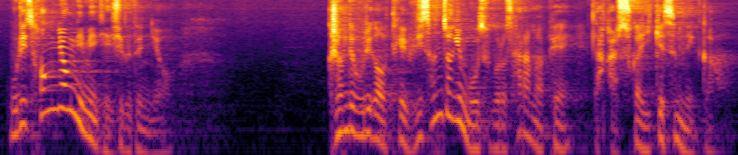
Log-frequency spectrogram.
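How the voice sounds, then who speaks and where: A male pastor preaching a Sunday sermon earnestly, rising to emphatic peaks and dropping to soft, low endings. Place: church sanctuary. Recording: church sanctuary with long reverb.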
